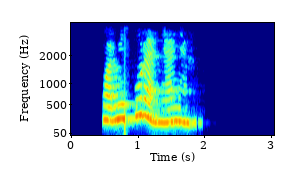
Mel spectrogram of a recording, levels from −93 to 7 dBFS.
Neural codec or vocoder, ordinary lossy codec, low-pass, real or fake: none; MP3, 32 kbps; 3.6 kHz; real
